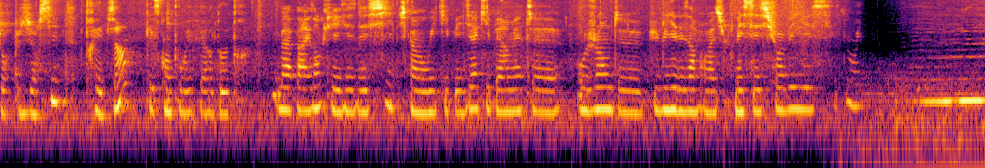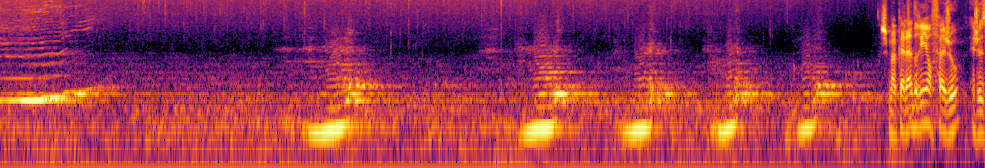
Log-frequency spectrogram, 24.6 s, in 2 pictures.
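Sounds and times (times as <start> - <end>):
speech: 0.0 - 10.9, 12.0 - 12.6, 23.6 - 24.6
humpback whale song: 9.6 - 24.5.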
